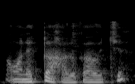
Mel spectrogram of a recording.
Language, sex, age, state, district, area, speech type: Bengali, male, 30-45, West Bengal, Darjeeling, rural, spontaneous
